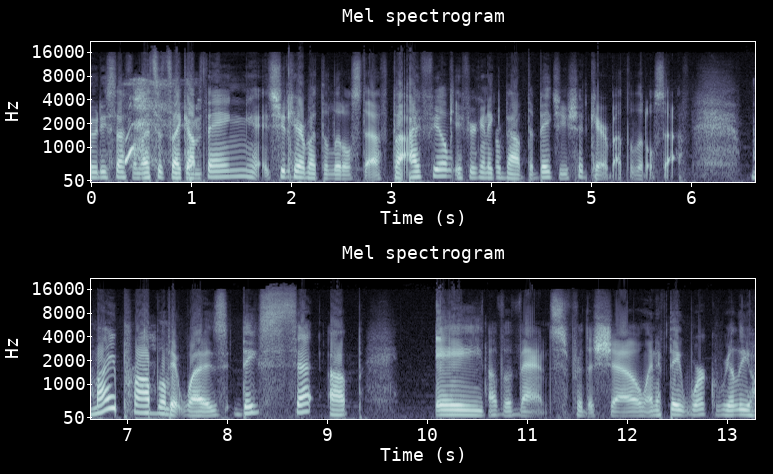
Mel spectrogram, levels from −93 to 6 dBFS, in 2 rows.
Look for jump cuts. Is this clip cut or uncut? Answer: cut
